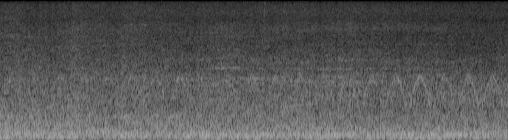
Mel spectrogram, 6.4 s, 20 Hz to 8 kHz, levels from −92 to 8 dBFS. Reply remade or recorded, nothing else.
remade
